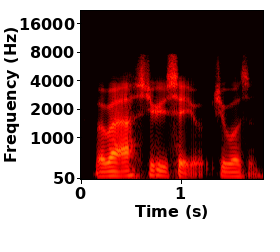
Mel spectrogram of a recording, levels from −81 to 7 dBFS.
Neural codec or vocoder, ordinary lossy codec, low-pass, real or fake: codec, 16 kHz, 0.3 kbps, FocalCodec; none; none; fake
